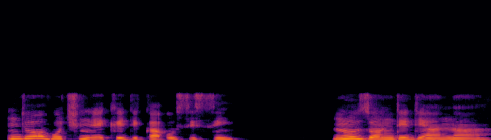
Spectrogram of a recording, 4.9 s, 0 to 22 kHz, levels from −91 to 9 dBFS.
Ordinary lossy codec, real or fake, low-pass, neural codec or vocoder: none; fake; 7.2 kHz; vocoder, 22.05 kHz, 80 mel bands, WaveNeXt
